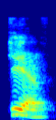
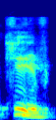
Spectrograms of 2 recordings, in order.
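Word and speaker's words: Kyiv: K right you know the old way of saying it was Kev and now the new modern Ukrainian way is keev and I go back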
